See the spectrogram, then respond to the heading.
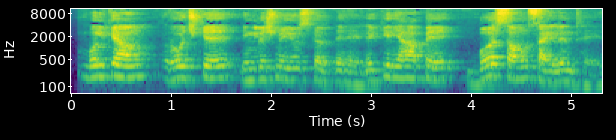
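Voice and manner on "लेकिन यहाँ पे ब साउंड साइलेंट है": ordinary delivery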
